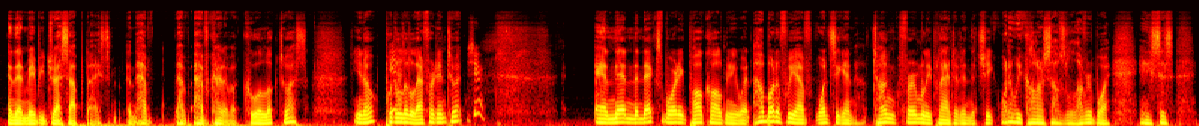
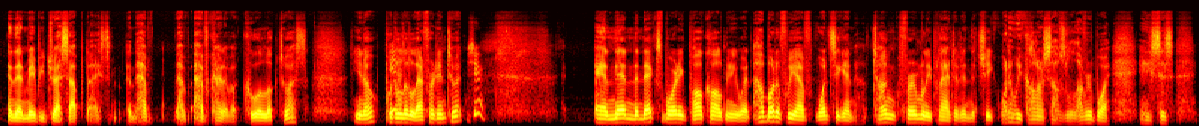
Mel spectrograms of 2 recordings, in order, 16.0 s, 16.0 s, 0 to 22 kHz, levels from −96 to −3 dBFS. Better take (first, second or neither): first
